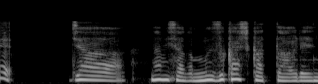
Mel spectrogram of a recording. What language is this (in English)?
Japanese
